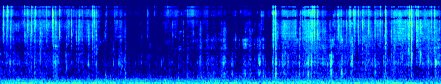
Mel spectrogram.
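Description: A person biting into a cheeseburger and chewing it, with small wet mouth clicks and smacks, denser near the end. A faint steady low hum lies underneath.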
